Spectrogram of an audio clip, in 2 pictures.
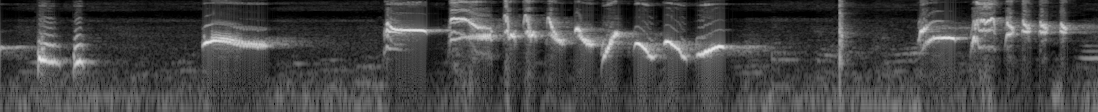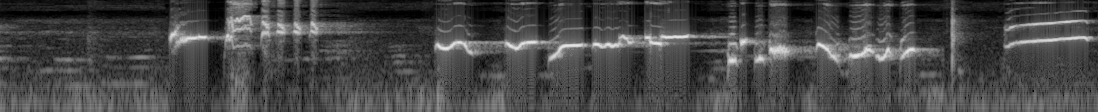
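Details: White-rumped shama masteran song intended to provoke other shamas: energetic phrases of cascading descending whistles, high upsweeps and rapid chips, delivered in bursts with brief silent gaps.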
